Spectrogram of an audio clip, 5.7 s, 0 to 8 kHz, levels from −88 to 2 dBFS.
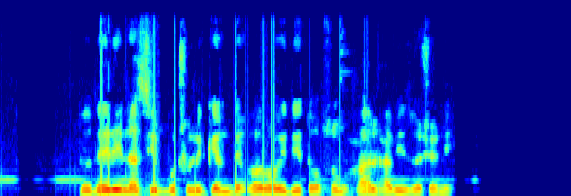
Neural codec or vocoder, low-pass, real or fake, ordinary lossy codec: none; 7.2 kHz; real; AAC, 48 kbps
